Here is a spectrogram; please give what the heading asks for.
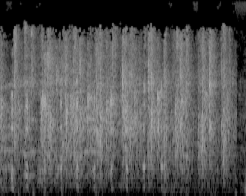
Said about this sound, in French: Et du coup, il rame, il rame, on peut l'applaudir de ouf.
